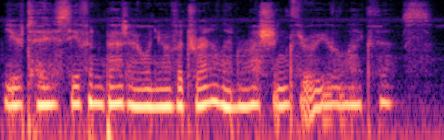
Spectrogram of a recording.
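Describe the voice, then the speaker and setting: A woman voicing a gentle but possessive vampire lady in an intimate roleplay, soft-spoken and often whispering, with formal, old-fashioned, coaxing phrasing. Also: deep voice, little pitch movement, slightly rough, full character voice. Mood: hungry, intimate. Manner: formal, archaic, slow, coaxing.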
